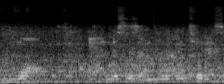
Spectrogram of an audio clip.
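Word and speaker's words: Man: We drove to the city of, it's spelled M-A-N, but you pronounce it Mont.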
